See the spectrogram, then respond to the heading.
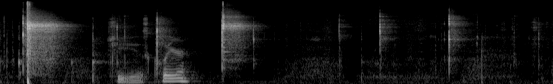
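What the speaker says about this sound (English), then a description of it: "we're gonna clearance safe this weapon" Metallic clicks and sharp clacks of an AR rifle's action being worked by hand, several close, crisp mechanical snaps spaced over a few seconds, with a brief spoken voice.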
